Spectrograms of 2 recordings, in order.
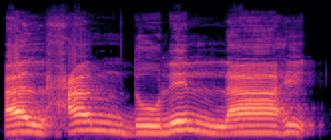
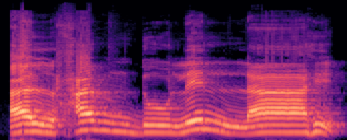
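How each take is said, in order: No difference in how they are said.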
